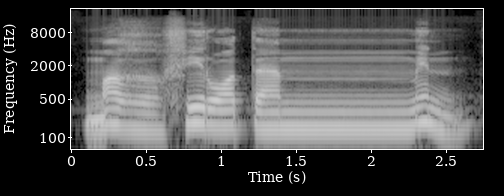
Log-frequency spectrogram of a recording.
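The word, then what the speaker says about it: مغفرةً من: মাগফিরাতাম মিন। মাগফিরাতাম মিন। মিম অক্ষরে ওয়াজিব গুন্না করতে হবে, একালিফ পরিমাণ।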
